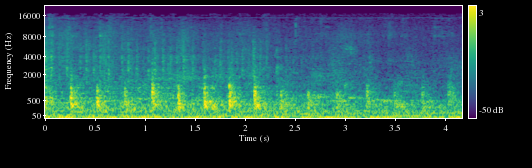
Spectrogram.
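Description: Quick footsteps on a hard floor, about four steps a second, over a steady low rumble; the steps thin out after a couple of seconds.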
